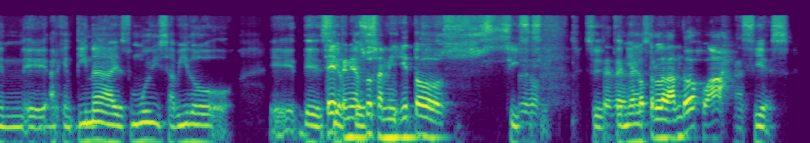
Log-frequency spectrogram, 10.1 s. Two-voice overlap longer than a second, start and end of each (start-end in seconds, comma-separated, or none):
4.1-8.2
